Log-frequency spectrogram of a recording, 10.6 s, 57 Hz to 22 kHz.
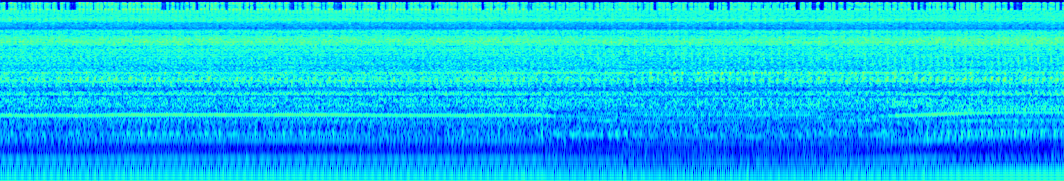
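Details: Toyota AE86 with stock bigport blue-top 4AGE, about 195,000 km, regularly maintained: cold idle runs unevenly with loose, irregular knock about twice a second; recorded from cold to warm at exhaust, cabin and engine bay; cause not located.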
